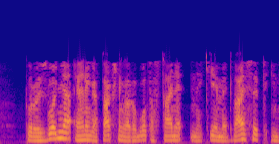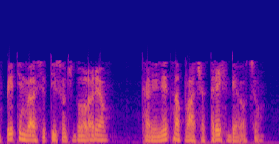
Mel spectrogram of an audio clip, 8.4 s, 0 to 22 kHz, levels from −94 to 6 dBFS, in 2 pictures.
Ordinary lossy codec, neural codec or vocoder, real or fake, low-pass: AAC, 16 kbps; codec, 32 kHz, 1.9 kbps, SNAC; fake; 14.4 kHz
